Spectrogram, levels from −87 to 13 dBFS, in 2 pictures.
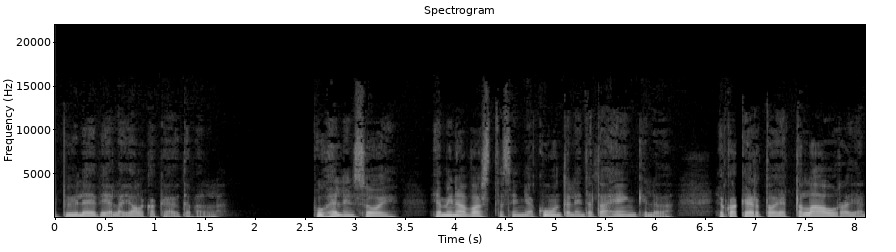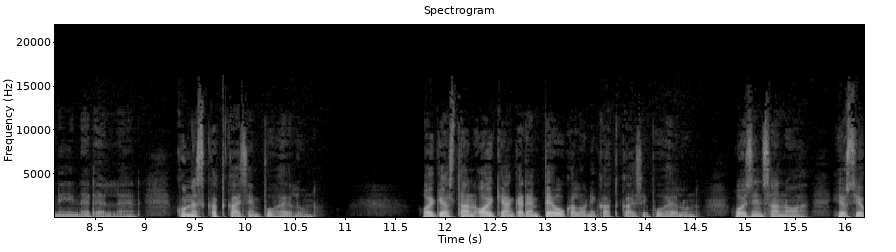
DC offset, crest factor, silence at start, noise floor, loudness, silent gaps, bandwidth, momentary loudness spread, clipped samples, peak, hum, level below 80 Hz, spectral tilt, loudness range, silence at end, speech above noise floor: under 0.1%; 20 dB; 0 s; -82 dBFS; -24 LUFS; none; 13 kHz; 12 LU; under 0.1%; -4 dBFS; none; -58 dBFS; -7 dB/octave; 3 LU; 0 s; 59 dB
